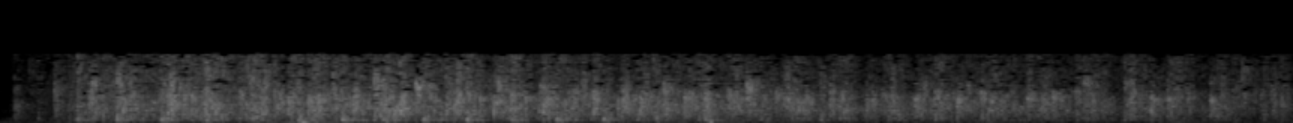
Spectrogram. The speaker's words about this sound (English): Well, thank you all for giving me the correct answer, and here is a round of applause for all of you from Team Radio Psy.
